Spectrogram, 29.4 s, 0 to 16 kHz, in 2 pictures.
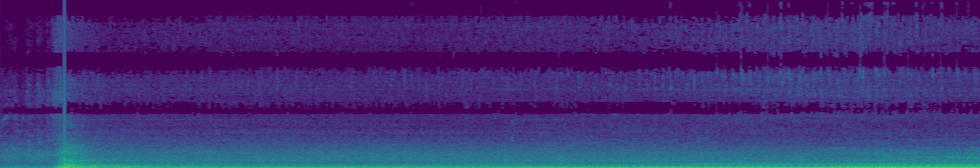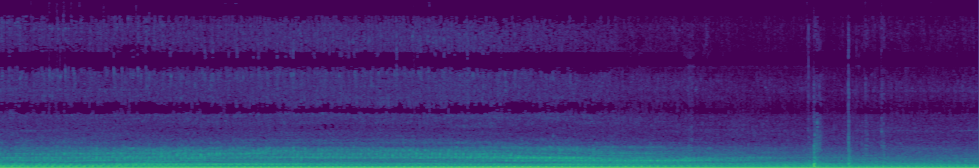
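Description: Chevrolet Camaro ZL1's supercharged 6.2-litre V8 starting up, a short rev about a second in that falls away, then idling steadily with a deep rumble.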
